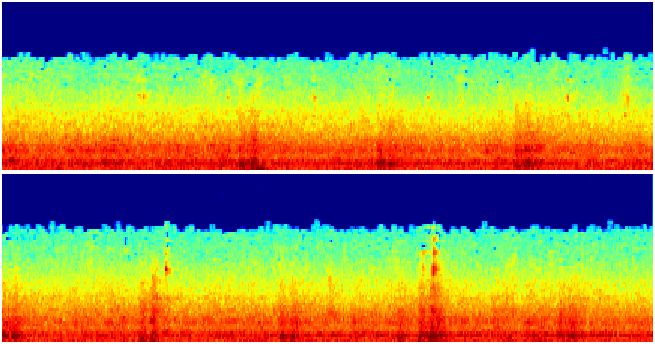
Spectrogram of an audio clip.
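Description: Sanyo Electric Railway train running at speed, heard from inside the car: a steady rumble of wheels on rail with a click from the rail joints about once a second.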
